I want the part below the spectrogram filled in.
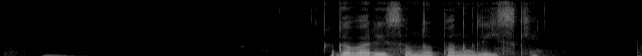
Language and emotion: Russian, neutral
